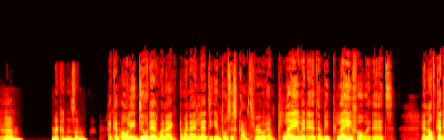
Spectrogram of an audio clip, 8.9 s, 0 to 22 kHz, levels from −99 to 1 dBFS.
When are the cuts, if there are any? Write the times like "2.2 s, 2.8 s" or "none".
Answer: 2.0 s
